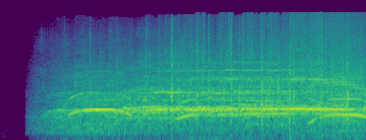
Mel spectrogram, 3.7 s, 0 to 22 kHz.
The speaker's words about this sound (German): Jubel und Erleichterung bei den Anhängern von Burkhard Jung. Der 61-jährige Sozialdemokrat erreicht im zweiten Wahlgang 49,1% der Stimmen und wird erneut zum Leipziger Oberbürgermeister gewählt.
